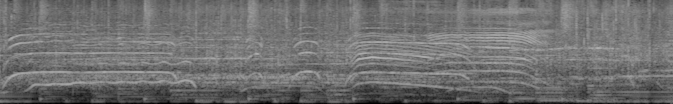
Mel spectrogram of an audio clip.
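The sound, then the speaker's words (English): A live comedy show audience in Glasgow clapping and cheering to welcome a guest, with loud whoops and shouts riding over continuous applause at a full, even level throughout. “Put your hands together and make incredible welcoming noises”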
